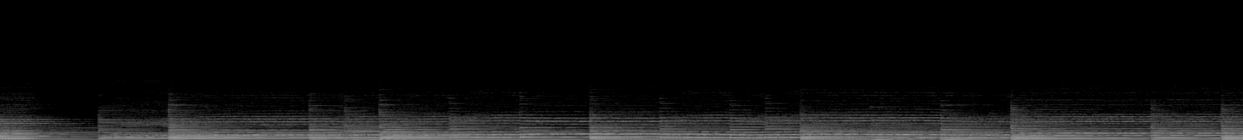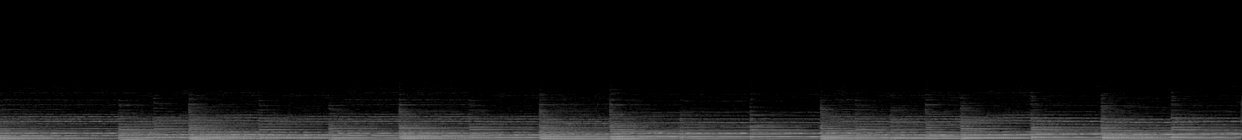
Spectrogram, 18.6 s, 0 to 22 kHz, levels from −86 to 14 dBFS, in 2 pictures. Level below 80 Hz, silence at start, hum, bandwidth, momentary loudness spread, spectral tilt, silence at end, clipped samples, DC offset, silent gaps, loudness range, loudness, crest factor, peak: -58 dBFS; 0 s; none; 8.2 kHz; 4 LU; -7.5 dB/octave; 0 s; under 0.1%; under 0.1%; none; 1 LU; -32 LUFS; 16 dB; -16 dBFS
